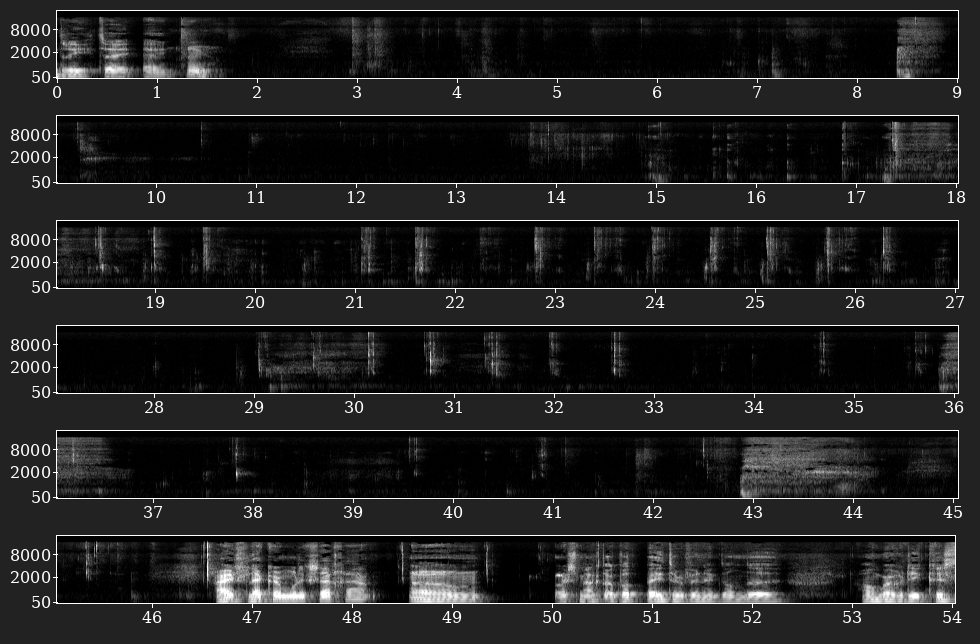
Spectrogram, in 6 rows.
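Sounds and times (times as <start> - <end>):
person chewing with wet smacks: 10.4 - 44.4, 45.1 - 46.6, 49.3 - 50.0.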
